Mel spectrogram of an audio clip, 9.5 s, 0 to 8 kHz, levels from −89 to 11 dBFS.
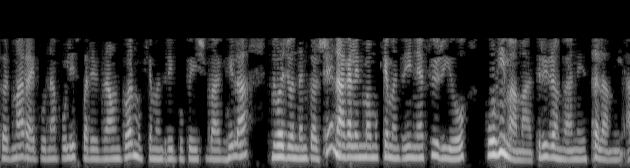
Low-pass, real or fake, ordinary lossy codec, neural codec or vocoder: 7.2 kHz; real; AAC, 16 kbps; none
